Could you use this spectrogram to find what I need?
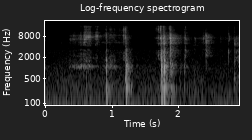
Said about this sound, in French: Je vais prendre le ciseau qui est là. Le ciseau couture.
